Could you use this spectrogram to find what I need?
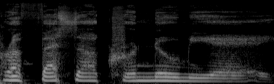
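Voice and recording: Performing a put-on character voice, a woman speaks very slowly in a fairly low pitch with ordinary pitch variation. Her tone is slightly mellow with a slightly husky edge, on a very clean recording with a silent background.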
